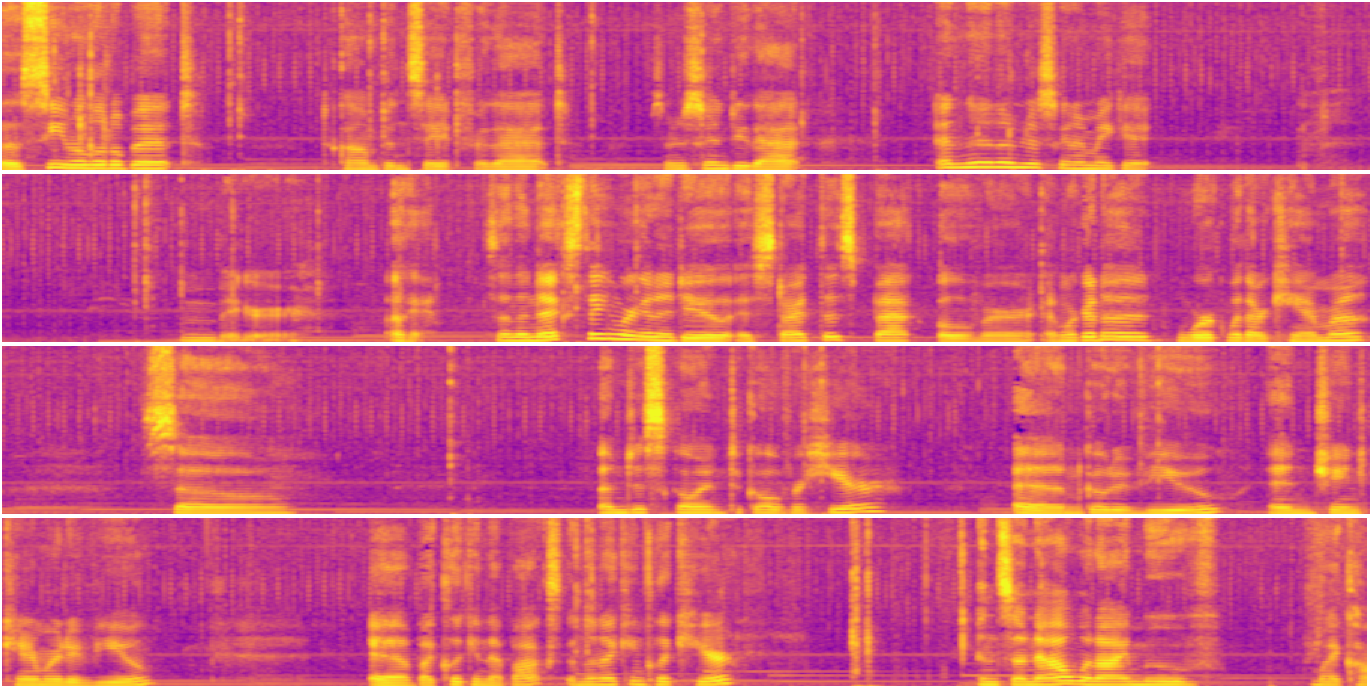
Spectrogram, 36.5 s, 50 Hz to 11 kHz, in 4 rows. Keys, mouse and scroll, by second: 0.5 ctrl+z, 1.5 shift+click, 2.4 shift+click, 3.9 click, 4.9 scroll down 1, 5.3 middle click, 6.8 s, 9.9 click, 10.2 middle click, 10.8 scroll up 1, 11.2 middle click, 12.8-21.7 drag, 34.2 middle click.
